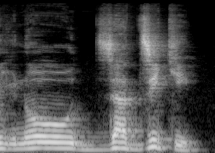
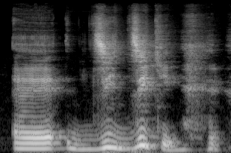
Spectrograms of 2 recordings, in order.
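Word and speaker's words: τζατζίκι: Okay, and the last consonant cluster is tough zeta. Okay, that it gives us like jaki. Jaki is the fireplace. Okay, jaki z, or tzatziki, the sauce that we use basically inside the souvlaki, or tzatziki.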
